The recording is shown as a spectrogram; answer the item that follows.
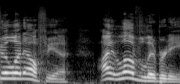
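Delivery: put-on nice, neighbourly, robotic Canadian accent. Retelling friendly canadian robots strolling up to people in philly, friendly canadian robot voice. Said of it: "some nice Canadian robots just fucking strolling up".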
